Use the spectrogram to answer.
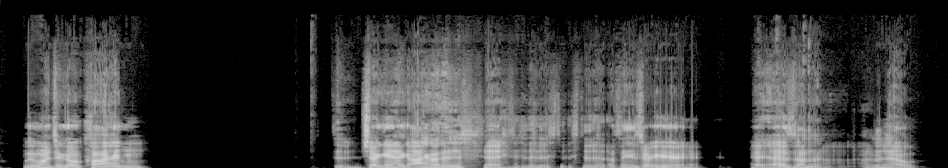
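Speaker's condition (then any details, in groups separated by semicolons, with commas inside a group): Multiple system atrophy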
